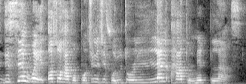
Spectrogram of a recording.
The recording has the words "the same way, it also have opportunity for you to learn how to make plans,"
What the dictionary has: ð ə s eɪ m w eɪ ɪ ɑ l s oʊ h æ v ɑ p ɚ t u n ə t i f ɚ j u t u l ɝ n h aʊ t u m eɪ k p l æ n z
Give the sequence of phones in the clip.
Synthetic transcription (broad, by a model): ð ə s eɪ m w eɪ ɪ ɑ l s oʊ h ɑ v ɑ p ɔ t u n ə t i f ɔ j u t u l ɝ n h aʊ t u m eɪ k p l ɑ n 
